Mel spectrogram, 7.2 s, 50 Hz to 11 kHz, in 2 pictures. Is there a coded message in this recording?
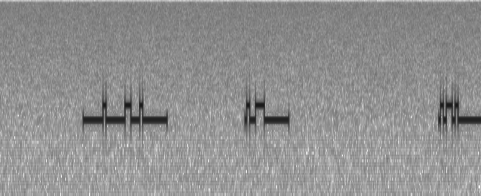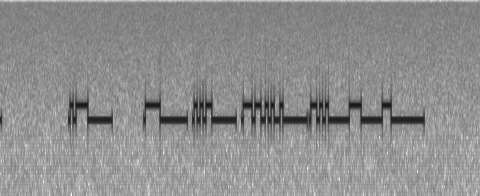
Yes: TTY/TDD text telephone tones (45.45 baud Baudot) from 0.6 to 6.8 s, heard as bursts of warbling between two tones, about 400 Hz shift, 1600 Hz centre. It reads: CADETS FROM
